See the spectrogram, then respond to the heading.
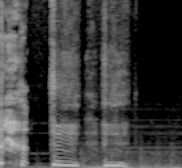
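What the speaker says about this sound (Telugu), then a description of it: "దగ్గు వస్తుందా?" A person clears their throat and coughs a few times in short, close bursts, each with a rough, voiced rasp.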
